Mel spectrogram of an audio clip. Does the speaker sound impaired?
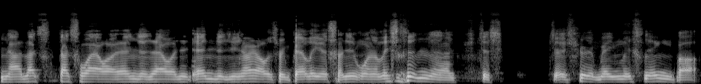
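Yes: cleft palate; congenital.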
